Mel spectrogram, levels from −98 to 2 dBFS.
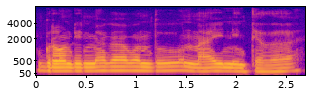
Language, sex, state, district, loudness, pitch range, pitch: Kannada, male, Karnataka, Bidar, -18 LUFS, 115-130 Hz, 125 Hz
